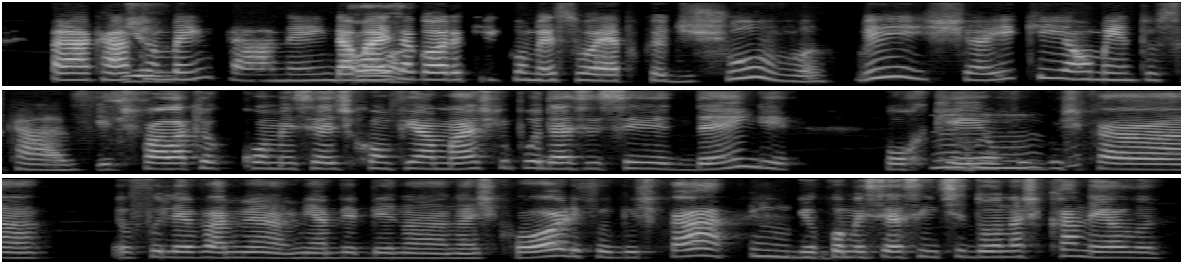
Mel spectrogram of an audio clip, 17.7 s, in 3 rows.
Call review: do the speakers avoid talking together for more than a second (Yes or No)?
Yes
